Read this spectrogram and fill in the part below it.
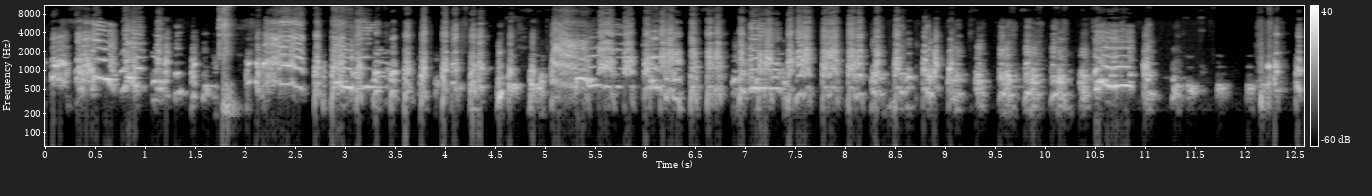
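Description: Chickens cluck loudly and continuously up close, with a rooster crowing among them in a busy, choppy farmyard chorus.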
